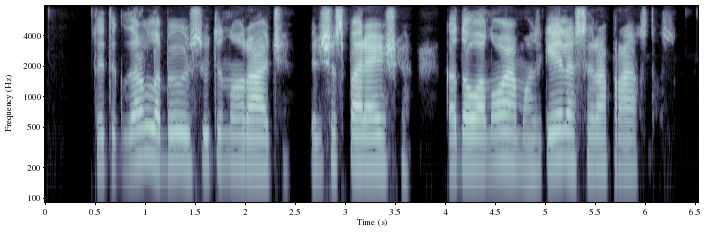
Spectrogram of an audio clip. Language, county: Lithuanian, Panevėžys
